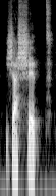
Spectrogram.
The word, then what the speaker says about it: j'achète: So that E that can be totally disappeared in acheter now becomes clear and pronounced. And it has a written accent on it. J'achète.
